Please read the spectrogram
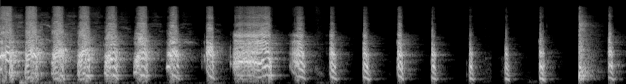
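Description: A man laughing hard in a long run of rapid ha-ha pulses, about three or four a second, with one longer, louder whoop a couple of seconds in. The laughter gradually tails off into shorter, fainter breaths.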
